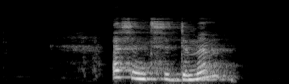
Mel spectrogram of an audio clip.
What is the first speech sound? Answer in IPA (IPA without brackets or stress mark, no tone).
æ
